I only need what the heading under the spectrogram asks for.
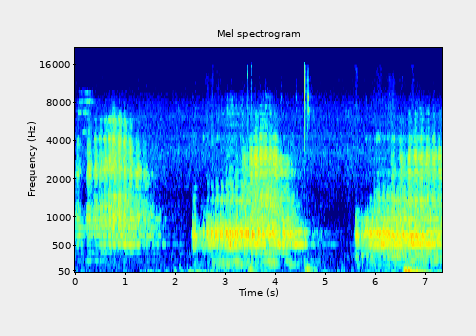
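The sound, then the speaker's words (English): Choppy staccato low woodwind notes, the 'staccato waves' effect from the Heaviosity Vento Woodwind Library, surge in three wave-like swells, each building and falling away with a rapid, buzzy, almost croaking texture over a steady low tone. “Let's see, staccato waves.”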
